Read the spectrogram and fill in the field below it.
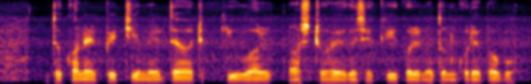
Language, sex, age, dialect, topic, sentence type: Bengali, male, 18-24, Standard Colloquial, banking, question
